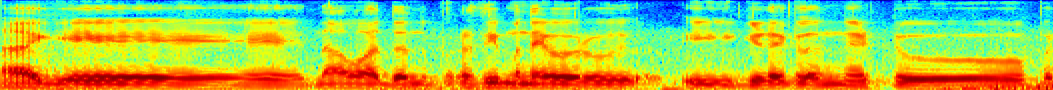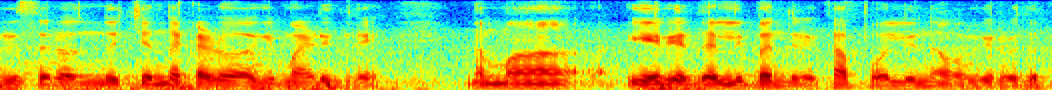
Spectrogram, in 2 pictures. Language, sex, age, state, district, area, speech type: Kannada, male, 60+, Karnataka, Udupi, rural, spontaneous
